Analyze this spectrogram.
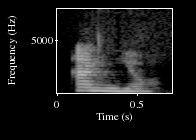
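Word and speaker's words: año: e or an Y is often incorrectly pronounced and means something very different without that squiggle on top of the N and the new pronunciation so repeat after me annyong and again and yo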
